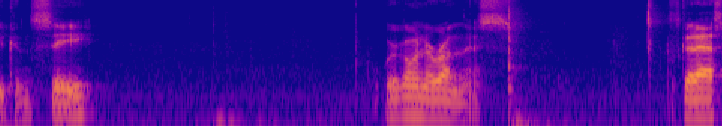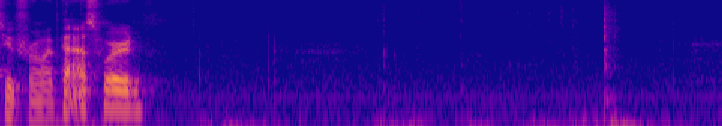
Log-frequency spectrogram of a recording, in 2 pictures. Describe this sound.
A man is talking and typing on a keyboard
